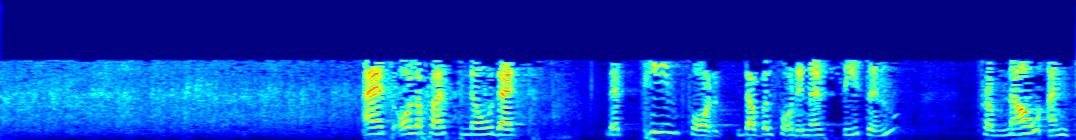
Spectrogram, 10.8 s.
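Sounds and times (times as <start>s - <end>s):
audience applause: 0.0s - 3.6s
speech: 3.8s - 5.4s, 6.1s - 9.0s, 9.8s - 10.7s.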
